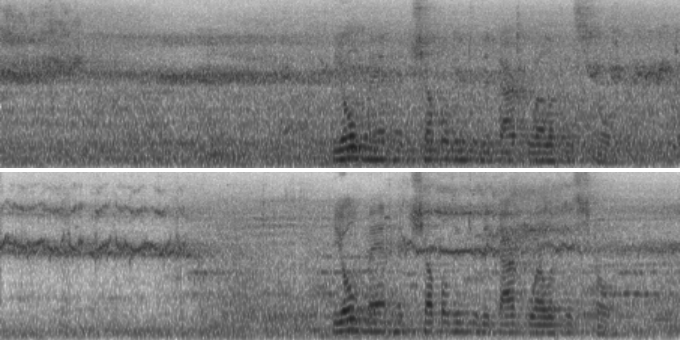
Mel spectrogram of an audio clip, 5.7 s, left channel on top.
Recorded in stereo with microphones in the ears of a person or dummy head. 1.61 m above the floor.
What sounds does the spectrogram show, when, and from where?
2.8 s a man speaking: 25° right (ahead or behind), 0.6 m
